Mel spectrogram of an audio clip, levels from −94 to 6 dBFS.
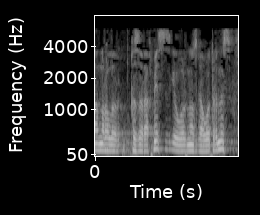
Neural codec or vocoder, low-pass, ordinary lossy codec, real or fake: none; 7.2 kHz; MP3, 24 kbps; real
